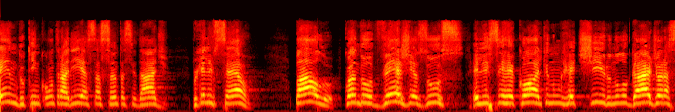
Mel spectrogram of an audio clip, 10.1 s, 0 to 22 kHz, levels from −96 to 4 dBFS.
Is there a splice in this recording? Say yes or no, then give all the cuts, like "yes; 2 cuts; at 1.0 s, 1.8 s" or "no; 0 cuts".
yes; 5 cuts; at 2.6 s, 3.2 s, 5.1 s, 7.0 s, 8.1 s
